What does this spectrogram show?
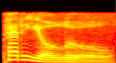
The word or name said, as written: petiolule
